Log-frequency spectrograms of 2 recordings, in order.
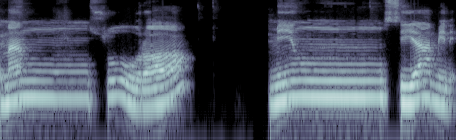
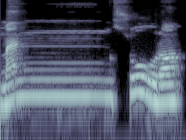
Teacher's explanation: পরবর্তী হরফটা মোটা, এই জন্য গুন্নাটা পরবর্তী হরফের মাখরাজে গিয়ে গোপন হয়ে যাবে। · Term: ইকফা গুন্না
